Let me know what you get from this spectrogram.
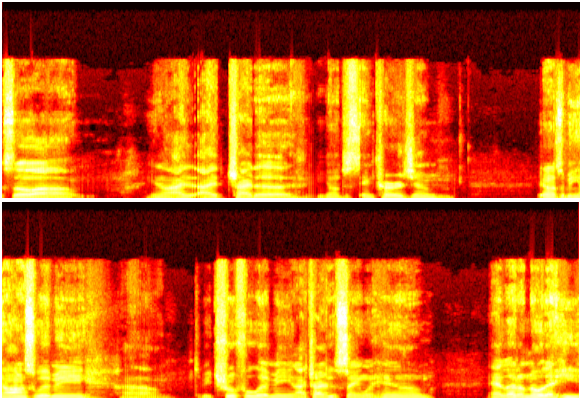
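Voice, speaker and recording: A very clean recording with a silent background captures a man speaking at a very deep, low pitch. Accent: American. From Southern California, San Bernardino. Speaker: musician. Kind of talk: casual interview conversation. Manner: halting, with many fillers and repeats.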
